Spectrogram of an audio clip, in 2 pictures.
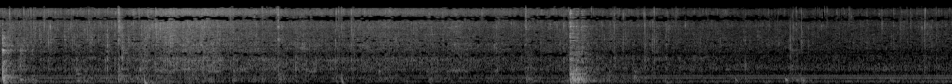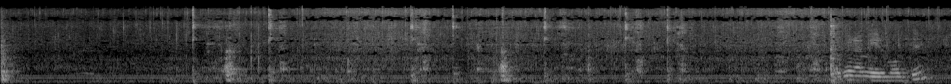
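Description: Onion fries in hot oil with panch phoron, radhuni and bay leaf, a bright continuous sizzle with occasional clinks and scrapes of a stirring spoon against the pan, close and steady with no speech.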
